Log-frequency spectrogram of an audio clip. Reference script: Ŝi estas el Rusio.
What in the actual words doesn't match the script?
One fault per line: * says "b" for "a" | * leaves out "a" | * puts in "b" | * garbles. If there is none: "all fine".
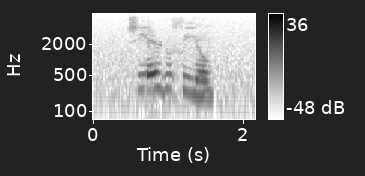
* leaves out "estas"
